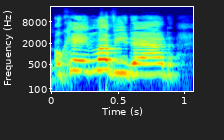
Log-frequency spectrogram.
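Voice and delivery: lightly voiced kid calling out love you; a son tossing a quick goodbye to his dad; kid's cheerful goodbye. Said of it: "And he goes".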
